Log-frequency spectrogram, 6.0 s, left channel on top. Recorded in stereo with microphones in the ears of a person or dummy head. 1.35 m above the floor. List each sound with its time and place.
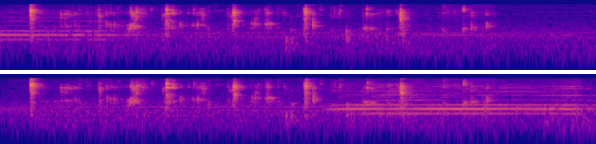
0.3 s chewing: 50° left (ahead or behind), 1.7 m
